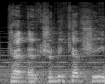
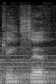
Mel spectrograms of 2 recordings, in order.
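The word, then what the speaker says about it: Cait Sith: It should be Ketchi, not Kate Sith.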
